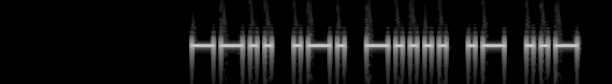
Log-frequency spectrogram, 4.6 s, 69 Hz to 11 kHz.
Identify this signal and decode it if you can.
Morse code, heard as a keyed tone, about 22 wpm, 700 Hz. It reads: ZR6AU
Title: DXCC-100 Call Signs - 5 Characters - Repeated 3x - 22wpm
